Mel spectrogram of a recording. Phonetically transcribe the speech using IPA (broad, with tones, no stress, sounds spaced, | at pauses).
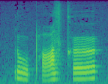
ɾ u˦˨ pʰ ɑ˨˦ z kʰ ɵ˦˥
